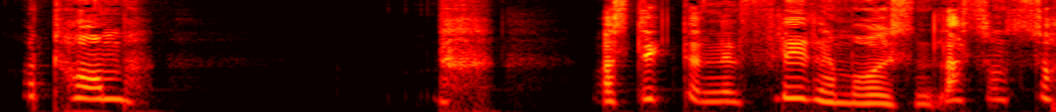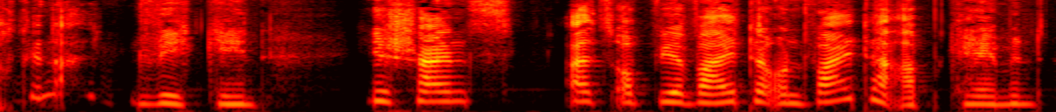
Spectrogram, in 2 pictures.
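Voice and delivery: put-on high, anxious girl's plea; a scared girl begging to go back; high anxious pleading girl; frightened girl. A narrator's reading. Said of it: "Endlich sagte sie".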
